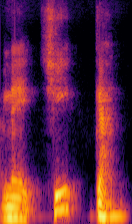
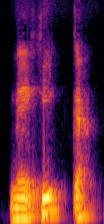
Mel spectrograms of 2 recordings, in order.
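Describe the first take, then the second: First: The middle consonant sounds like ch. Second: The middle consonant sounds like a Spanish j. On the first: This is the original Nahuatl pronunciation. "La X se pronuncia como ch" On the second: This is how the Spanish pronounced it. "lo pronunciaban como J"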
